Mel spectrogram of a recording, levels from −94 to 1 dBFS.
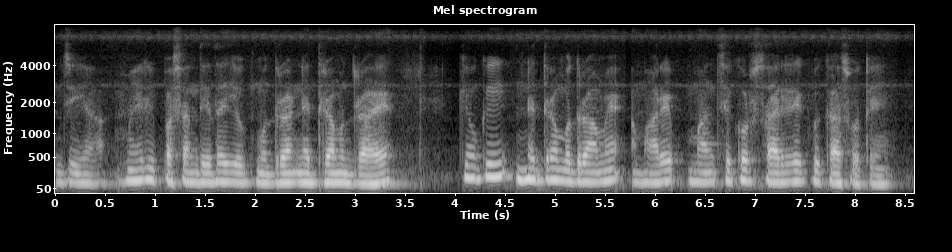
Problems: constant background noise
